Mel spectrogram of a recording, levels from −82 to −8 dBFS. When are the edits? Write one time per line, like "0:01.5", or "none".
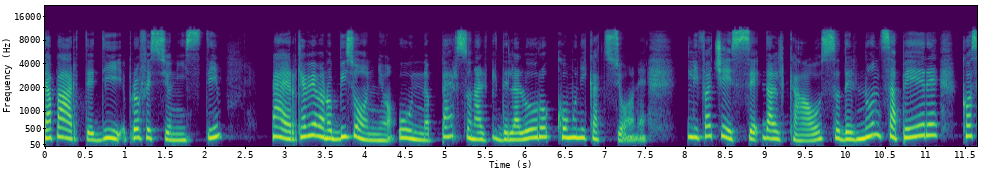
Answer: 0:03.1
0:04.4
0:05.6
0:08.0
0:09.0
